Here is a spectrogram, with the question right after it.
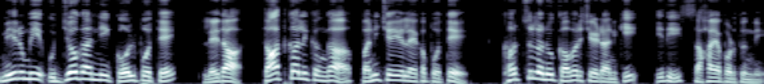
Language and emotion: Telugu, neutral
